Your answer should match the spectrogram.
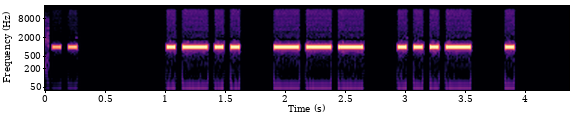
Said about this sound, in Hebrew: אה, בשלב ראשון היו מעבירים הודעות טלגרף אה, על ידי קוד מורס.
